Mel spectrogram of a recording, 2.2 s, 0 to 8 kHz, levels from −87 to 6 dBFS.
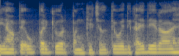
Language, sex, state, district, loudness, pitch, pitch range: Hindi, male, Uttar Pradesh, Shamli, -17 LUFS, 135 Hz, 130-135 Hz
